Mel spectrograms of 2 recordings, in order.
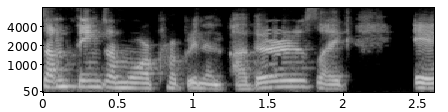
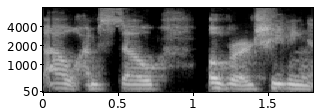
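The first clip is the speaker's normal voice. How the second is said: normal talking voice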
